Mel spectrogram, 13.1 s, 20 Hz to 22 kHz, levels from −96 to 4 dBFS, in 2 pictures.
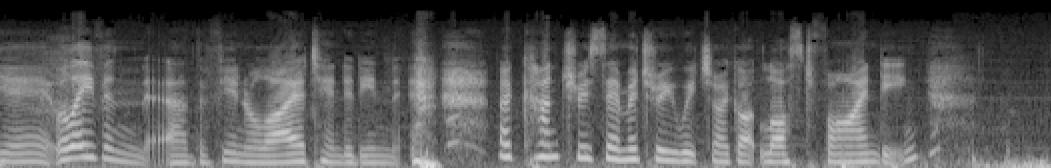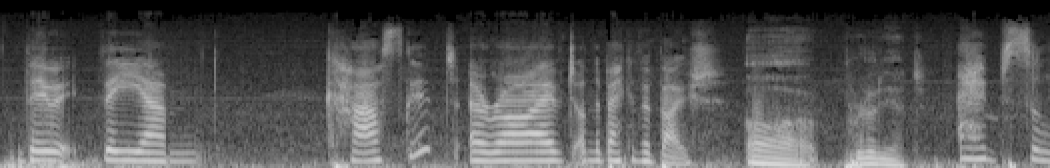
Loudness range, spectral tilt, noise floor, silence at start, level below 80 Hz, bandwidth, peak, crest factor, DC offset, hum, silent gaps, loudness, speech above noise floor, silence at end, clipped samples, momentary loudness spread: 3 LU; -5.5 dB/octave; -40 dBFS; 0 s; -30 dBFS; 13 kHz; -2 dBFS; 18 dB; under 0.1%; none; none; -20 LUFS; 20 dB; 0 s; under 0.1%; 10 LU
